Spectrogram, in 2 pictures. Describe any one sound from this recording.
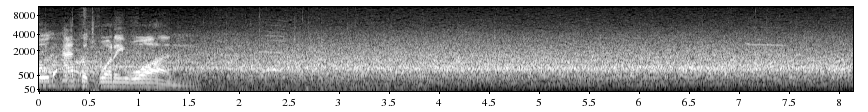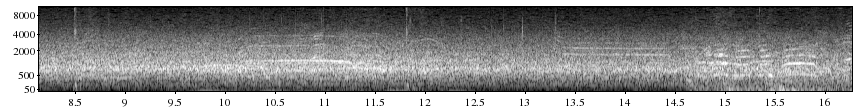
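A large crowd roars steadily in a big open stadium.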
